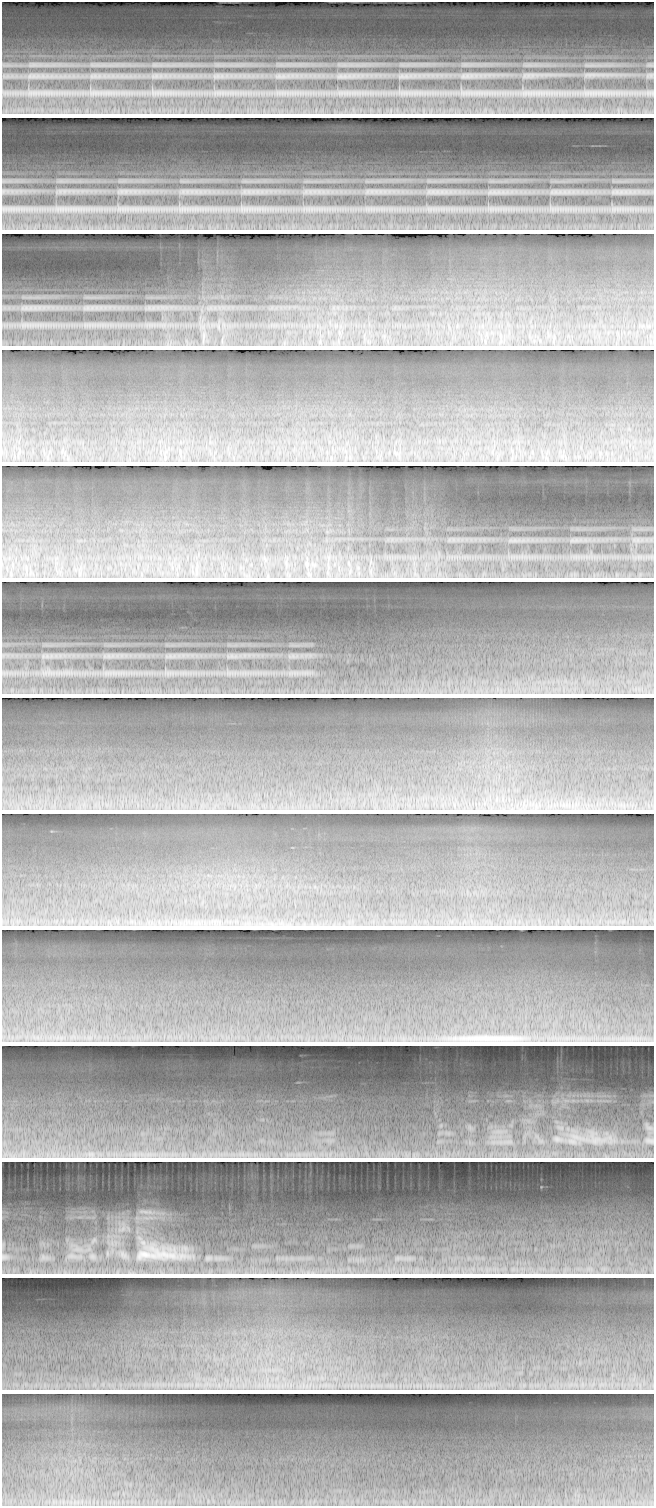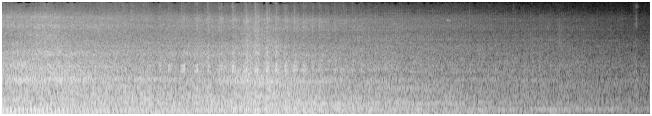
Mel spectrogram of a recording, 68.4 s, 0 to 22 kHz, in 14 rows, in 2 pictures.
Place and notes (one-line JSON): {"title": "Changshun St., Changhua City - in the railroad crossing", "date": "2017-02-15 14:56:00", "description": "On the railroad crossing, The train runs through, Traffic sound\nZoom H2n MS+XY", "latitude": "24.09", "longitude": "120.55", "altitude": "24", "timezone": "Asia/Taipei"}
